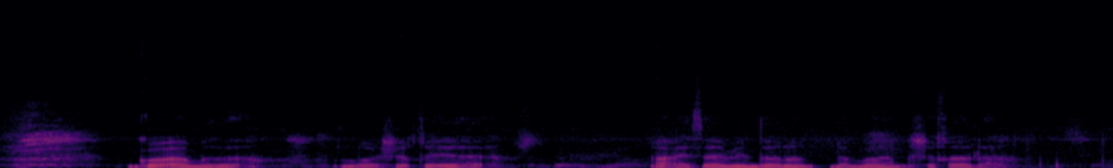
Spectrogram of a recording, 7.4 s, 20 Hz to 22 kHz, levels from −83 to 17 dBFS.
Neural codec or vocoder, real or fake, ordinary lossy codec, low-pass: vocoder, 44.1 kHz, 128 mel bands, Pupu-Vocoder; fake; none; none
